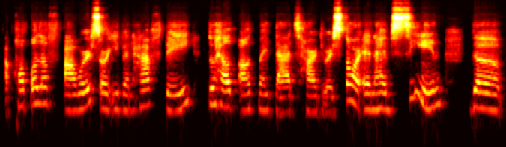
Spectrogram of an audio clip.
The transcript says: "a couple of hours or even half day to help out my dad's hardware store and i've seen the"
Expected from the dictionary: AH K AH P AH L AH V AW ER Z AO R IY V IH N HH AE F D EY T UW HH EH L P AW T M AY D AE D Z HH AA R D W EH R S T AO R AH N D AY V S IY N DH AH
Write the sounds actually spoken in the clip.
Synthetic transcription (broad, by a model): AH K AH P AH L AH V AW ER S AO R IY V IH N HH AE F D EY T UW HH EH L P AW T M AY D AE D S HH AA R D W EH R S T AO R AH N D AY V S IY N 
